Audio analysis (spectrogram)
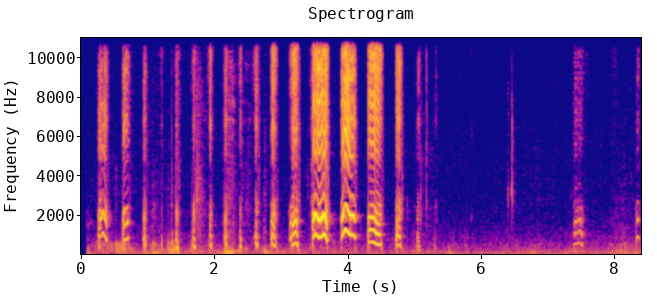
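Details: Three-week-old Cavalier King Charles Spaniel puppies on an autumn day, making their rolling 'tiger rrrr' sound: a run of short, quick squeaky yelps about twice a second, swelling louder midway, then quiet with a final pair.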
